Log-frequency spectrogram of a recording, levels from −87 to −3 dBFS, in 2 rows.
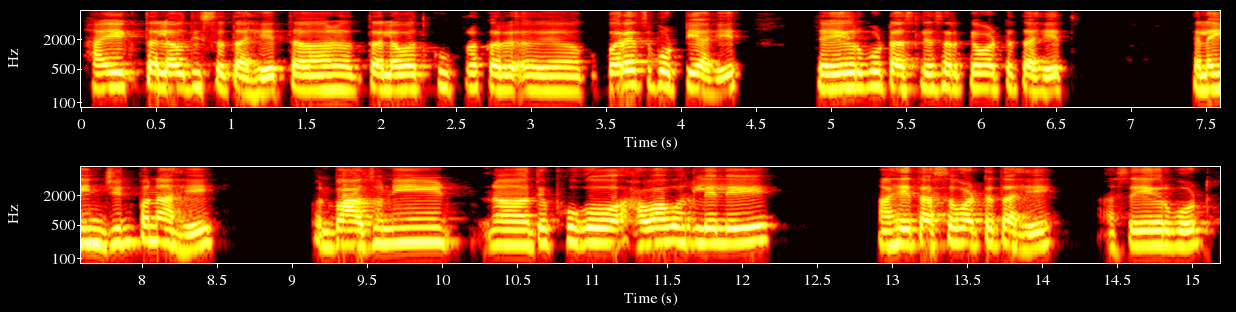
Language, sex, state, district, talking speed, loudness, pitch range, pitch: Marathi, female, Maharashtra, Pune, 150 wpm, -14 LUFS, 190-220 Hz, 205 Hz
